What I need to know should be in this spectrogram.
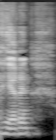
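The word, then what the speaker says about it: Häring: Es gibt ein Herr, da muss ich nachgucken, dass ich den Mann jetzt richtig ausspreche, ein Herr Haring oder Hering. Der ist ein wirklich... – Norbert Hering, ja. – Ja, Norbert Hering.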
